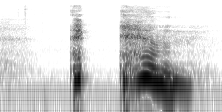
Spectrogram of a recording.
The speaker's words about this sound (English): The orange girl, behind her little counter, coughs.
